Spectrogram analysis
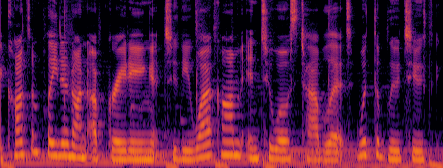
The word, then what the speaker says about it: Wacom: So first things first, I've been pronouncing this brand all wrong for the past decade. I was saying Wacom, but it's actually Wacom.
